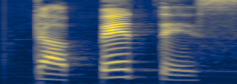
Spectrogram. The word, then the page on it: tapetes: Spanish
